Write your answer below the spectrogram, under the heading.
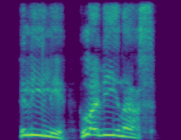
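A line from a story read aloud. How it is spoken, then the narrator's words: Loud bark. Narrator (Russian): Гаркнула она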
